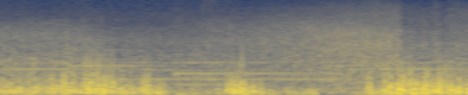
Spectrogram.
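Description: Wind buffeting the microphone in irregular gusts, a loud low rumble, with ocean surf beneath.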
